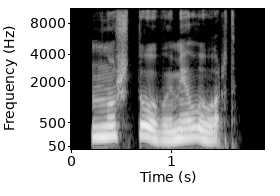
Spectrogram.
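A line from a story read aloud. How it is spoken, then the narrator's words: Forced out through gritted teeth. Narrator (Russian): сквозь зубы выдавил король эльфов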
